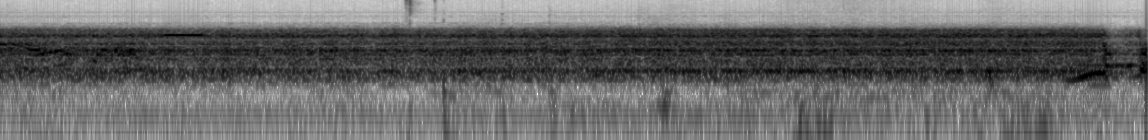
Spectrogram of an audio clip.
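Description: A CB radio's speaker hisses with steady band-limited static while receiving on single sideband between transmissions, with a brief faint tone about a second in. A voice comes through the radio right at the end.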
